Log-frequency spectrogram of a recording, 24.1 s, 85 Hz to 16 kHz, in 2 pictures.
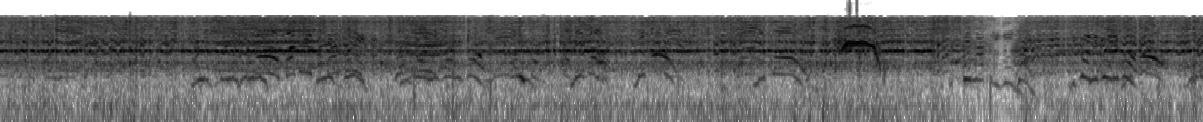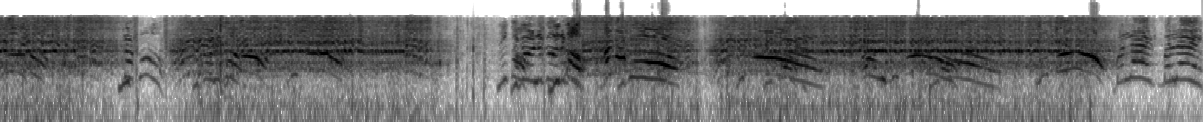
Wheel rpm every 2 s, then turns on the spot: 230, 220, 220, 230, 170, 180, 120, 200, 70, 130, 230, 110.
none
